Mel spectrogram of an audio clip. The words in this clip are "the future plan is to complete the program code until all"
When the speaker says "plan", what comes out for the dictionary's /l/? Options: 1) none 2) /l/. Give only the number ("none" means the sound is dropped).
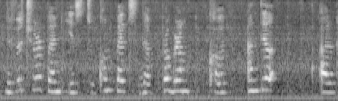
1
